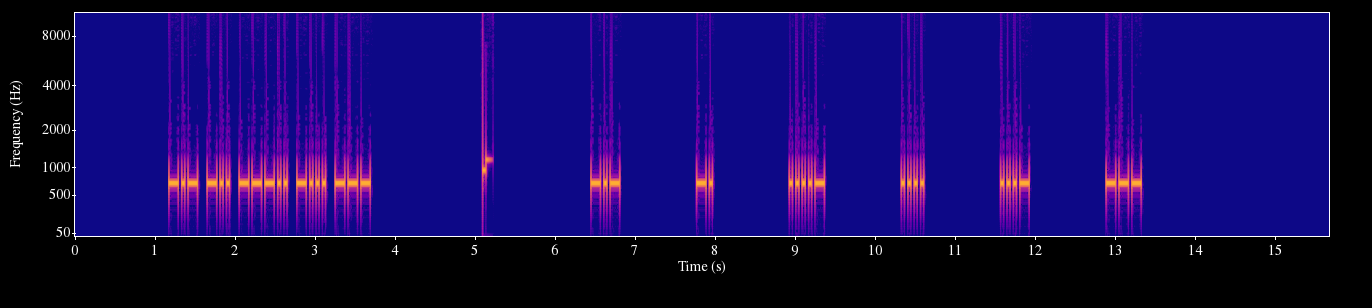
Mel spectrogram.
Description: Morse code, heard as a keyed tone, about 31 wpm, spaced as for 12 wpm, 700 Hz. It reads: KD8BO KN4HVO
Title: USA Call Signs - 8x Character Spacing - 30wpm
